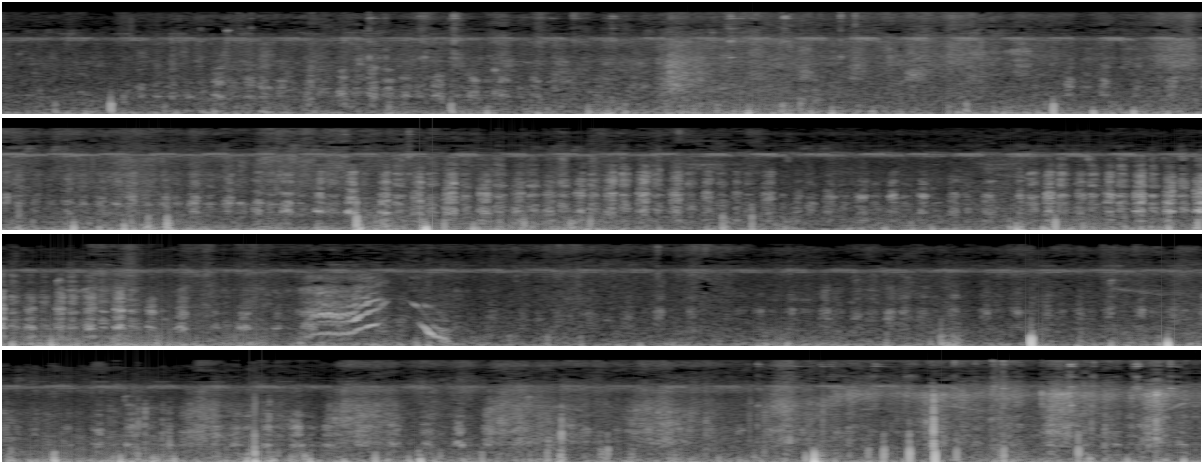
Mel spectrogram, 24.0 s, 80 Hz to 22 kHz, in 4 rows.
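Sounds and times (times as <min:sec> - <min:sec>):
small dog panting: 0:00.6 - 0:14.3, 0:15.1 - 0:23.9
dog squeal: 0:13.5 - 0:14.3.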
